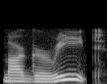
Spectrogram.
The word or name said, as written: marguerite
